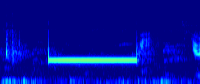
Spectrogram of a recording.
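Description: Censor bleep: a single steady high-pitched beep lasting a little under a second, starting and stopping abruptly.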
